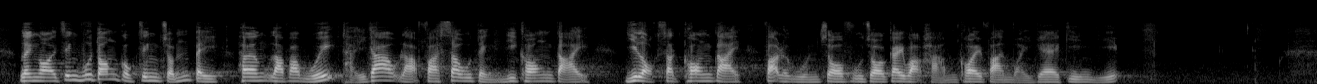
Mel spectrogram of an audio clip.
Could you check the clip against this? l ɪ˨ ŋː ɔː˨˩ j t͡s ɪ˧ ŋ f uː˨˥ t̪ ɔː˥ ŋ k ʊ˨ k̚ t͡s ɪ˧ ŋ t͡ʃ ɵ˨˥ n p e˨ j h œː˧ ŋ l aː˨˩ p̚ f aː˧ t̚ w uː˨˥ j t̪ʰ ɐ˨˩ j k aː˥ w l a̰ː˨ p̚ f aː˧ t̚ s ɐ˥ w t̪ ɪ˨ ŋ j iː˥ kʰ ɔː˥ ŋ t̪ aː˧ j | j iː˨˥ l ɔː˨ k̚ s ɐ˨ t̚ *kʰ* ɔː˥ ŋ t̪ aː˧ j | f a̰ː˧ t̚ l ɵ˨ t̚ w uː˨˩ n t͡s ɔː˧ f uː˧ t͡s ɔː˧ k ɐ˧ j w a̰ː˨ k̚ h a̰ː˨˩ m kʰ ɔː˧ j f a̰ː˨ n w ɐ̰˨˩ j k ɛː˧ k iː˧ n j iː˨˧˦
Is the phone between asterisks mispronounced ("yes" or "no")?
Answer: no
